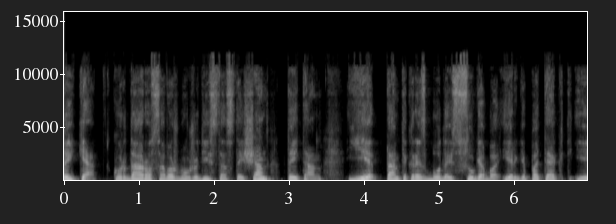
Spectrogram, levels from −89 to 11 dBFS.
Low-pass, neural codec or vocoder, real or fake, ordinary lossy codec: 10.8 kHz; none; real; Opus, 24 kbps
